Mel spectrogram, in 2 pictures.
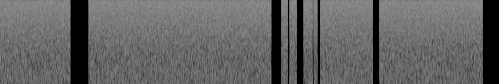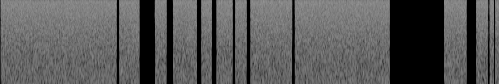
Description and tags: Generated white noise done in Audacity. Few muted sections simulate breakup.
